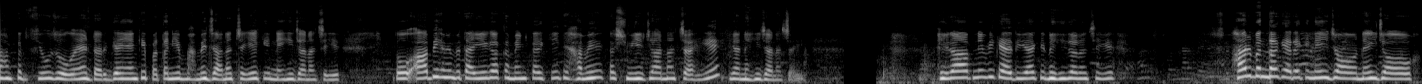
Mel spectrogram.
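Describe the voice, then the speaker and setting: A woman's voice: high-pitched, warm tone. A young woman, chatting casually to her viewers in a family vlog. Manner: chatty, addresses viewers directly. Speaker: family vlogger.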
